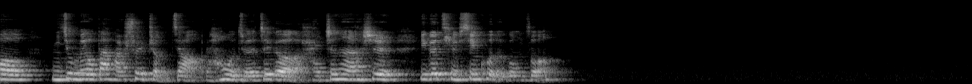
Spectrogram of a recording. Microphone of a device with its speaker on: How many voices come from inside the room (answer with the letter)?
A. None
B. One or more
B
